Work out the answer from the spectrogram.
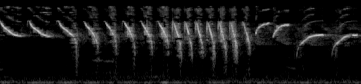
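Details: Belgian canary chirping: descending whistled slurs that speed into a rapid run of repeated notes, followed by several upswept looping whistles, high and bright.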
